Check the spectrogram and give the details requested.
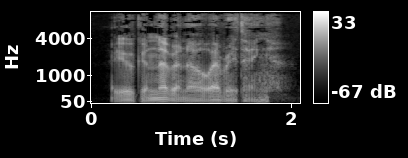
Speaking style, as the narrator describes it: Lan said quietly

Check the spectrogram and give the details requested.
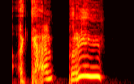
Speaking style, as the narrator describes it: Kondroshin panted

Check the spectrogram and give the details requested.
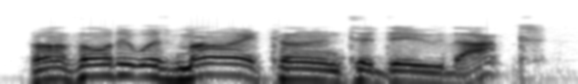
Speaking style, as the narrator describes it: said the Dean coldly

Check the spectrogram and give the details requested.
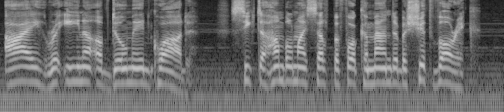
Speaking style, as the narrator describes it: she said loudly and clearly in the Yuuzhan Vong language

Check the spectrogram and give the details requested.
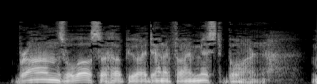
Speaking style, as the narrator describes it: Marsh said

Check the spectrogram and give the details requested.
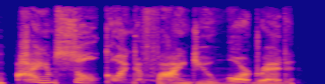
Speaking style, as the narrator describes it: Tim whispered

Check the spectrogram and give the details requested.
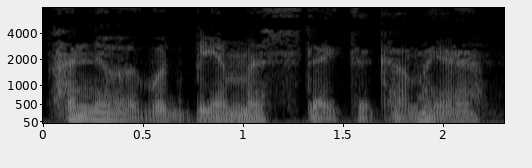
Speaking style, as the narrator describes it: he mumbled

